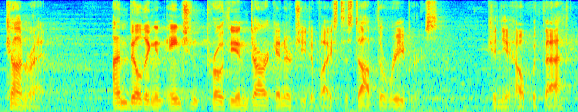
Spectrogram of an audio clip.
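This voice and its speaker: A man voices a stern sci-fi game commander with a very low voice. He talks in curt, dry, commanding phrases, with faint music behind him. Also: brisk, close to an everyday voice. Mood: businesslike. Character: stern, curt, authoritative male military commander of a spaceship. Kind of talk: video game voice acting.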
